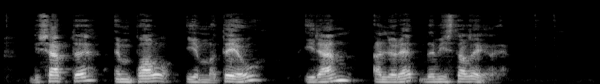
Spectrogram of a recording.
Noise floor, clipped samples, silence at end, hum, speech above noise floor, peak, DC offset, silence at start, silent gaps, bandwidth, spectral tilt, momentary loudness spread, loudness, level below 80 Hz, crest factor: -65 dBFS; under 0.1%; 0.95 s; none; 48 dB; 0 dBFS; under 0.1%; 0.3 s; none; 11.5 kHz; -5.5 dB/octave; 11 LU; -17 LUFS; -56 dBFS; 18 dB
